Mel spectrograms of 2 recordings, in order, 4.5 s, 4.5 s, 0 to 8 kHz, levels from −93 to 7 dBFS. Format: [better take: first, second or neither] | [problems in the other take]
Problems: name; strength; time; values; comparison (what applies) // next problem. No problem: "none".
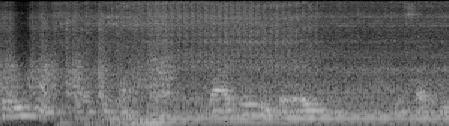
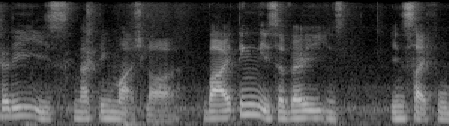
second | background sound (Idling / Engine starting); 1 dB below the speech // room echo; dies away in 0.6 s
